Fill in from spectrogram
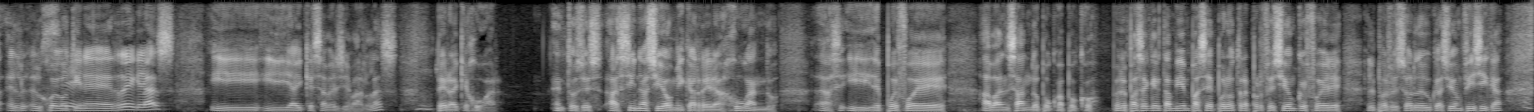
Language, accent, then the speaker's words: Spanish; Buenos Aires, Argentina; now in Madrid, Spain; Porque me fui de Buenos Aires con el sueño de conocer el país de mi madre.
